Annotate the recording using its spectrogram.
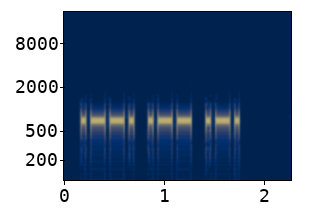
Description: Morse code, heard as a keyed tone, about 25 wpm, 700 Hz. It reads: PWR
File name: cw / CW common abbreviations alphabetical repeated 3 times 25 25wpm ik1hge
